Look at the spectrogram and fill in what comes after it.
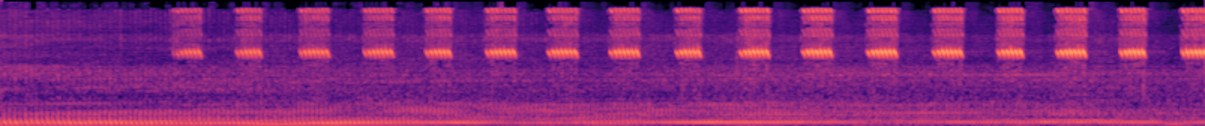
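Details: Male cricket stridulating, rubbing its forewings together to lure a female. A fast, even train of pulsed chirps starts after a second and runs to the end, about four per second, above constant low-frequency hum.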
